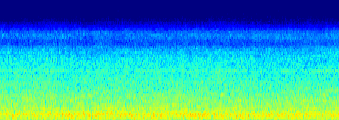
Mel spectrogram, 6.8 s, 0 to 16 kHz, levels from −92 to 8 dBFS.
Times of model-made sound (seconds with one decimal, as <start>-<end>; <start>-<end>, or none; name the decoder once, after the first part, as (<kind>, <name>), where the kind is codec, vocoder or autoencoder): 0.0-4.9 (codec, SNAC); 6.0-6.8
